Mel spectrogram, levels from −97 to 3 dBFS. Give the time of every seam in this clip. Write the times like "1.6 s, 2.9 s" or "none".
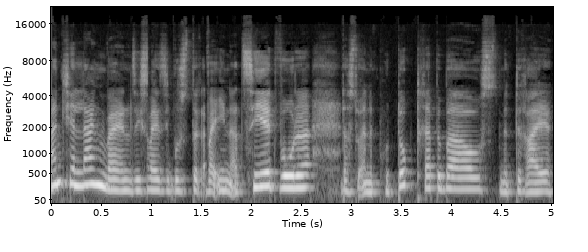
1.0 s, 1.5 s, 2.9 s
